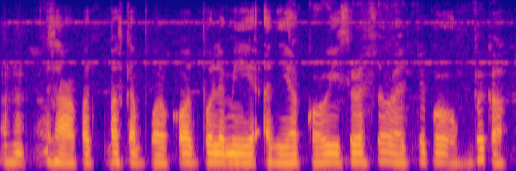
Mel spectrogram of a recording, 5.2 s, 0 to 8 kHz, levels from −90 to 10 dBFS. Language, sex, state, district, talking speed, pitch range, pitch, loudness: Mizo, female, Mizoram, Aizawl, 160 wpm, 105-115 Hz, 110 Hz, -18 LUFS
